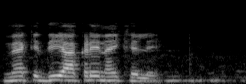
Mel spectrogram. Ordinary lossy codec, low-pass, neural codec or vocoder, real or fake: Opus, 32 kbps; 7.2 kHz; none; real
